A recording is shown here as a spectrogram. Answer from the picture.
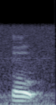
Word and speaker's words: boat: is boat okay and this is an O A word this has o and a in the middle of it boat boat it's going to go right here b o and see even though I'm only saying one sound here I'm writing two letters b o okay boat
